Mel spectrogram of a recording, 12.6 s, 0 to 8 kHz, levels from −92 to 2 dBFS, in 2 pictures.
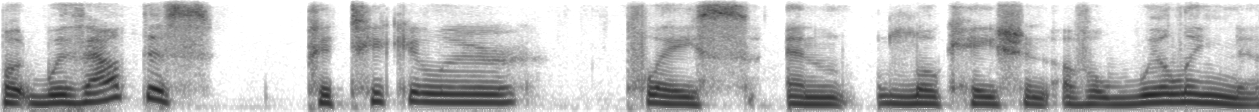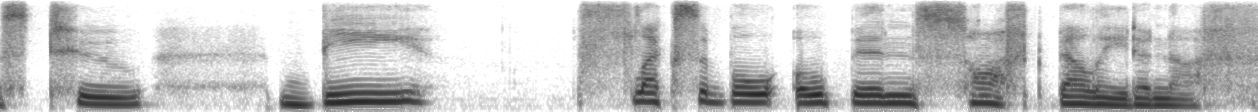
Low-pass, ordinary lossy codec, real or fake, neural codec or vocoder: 7.2 kHz; Opus, 32 kbps; real; none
